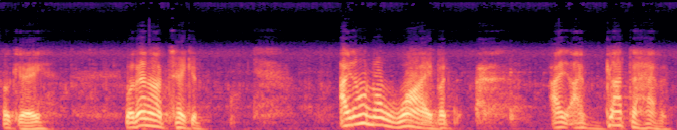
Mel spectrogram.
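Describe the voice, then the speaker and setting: Desperate everyman gambler, anxious, halting, mid-pitched, 1950s radio drama, muffled recording. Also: big pitch swings, creaky, noisy background. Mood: uneasy, curious. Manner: anxious, halting, colloquial pleading. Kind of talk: 1950s radio suspense acting with narration.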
